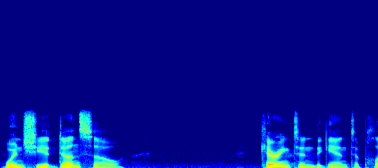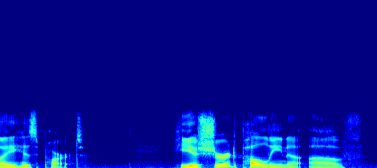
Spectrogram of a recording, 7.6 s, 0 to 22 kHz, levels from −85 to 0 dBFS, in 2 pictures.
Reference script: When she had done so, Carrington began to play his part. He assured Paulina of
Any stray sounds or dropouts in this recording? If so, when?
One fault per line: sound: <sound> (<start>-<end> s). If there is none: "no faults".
no faults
